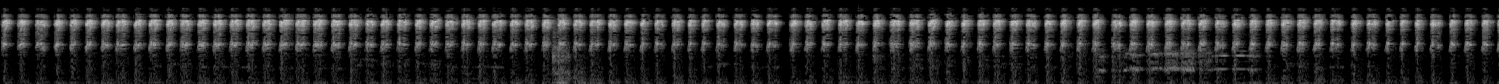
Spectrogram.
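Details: Grasshopper stridulating steadily at high volume as a training master for song birds. A relentless run of crisp, high, scratchy pulses, several per second, is broken once by a short knock. A faint, low twittering surfaces near the end.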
